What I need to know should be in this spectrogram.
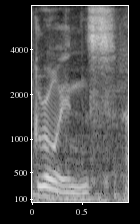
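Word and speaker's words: groyne: on the beach before they're called groins spelled differently they're not the same not spelled the same as the uh part of your body that's at the top of your legs uh these are spelled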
